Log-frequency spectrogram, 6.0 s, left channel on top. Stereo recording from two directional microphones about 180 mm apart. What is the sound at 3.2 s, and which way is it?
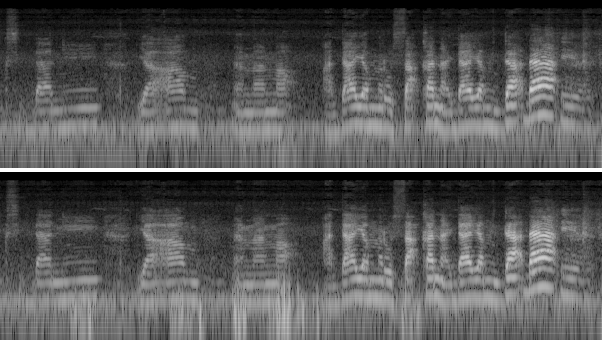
Speech, 25° left (ahead or behind).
